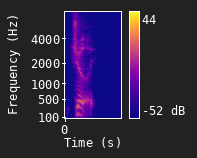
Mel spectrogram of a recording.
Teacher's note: if i'm not careful with my name i can swallow that long e on the end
